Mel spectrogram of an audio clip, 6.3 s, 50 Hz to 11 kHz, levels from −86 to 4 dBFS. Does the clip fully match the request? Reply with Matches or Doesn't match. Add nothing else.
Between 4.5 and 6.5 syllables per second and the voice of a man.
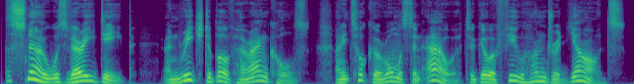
Matches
